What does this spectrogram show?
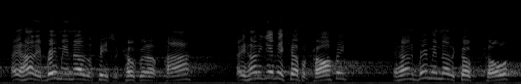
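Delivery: loud, high holler to the wife; calling out orders. Acted. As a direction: shout fast demands toward the kitchen. Men calling wives for food.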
